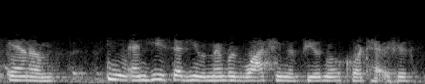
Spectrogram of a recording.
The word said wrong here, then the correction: cortege: what do you say, going to... Hi there, Tom. Mr. Pronounce that word. The cortege. Thank you.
